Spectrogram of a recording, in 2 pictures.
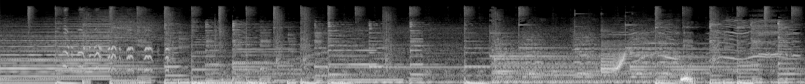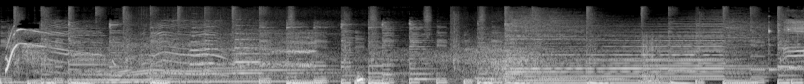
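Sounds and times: cartoon backing music: 0:00.0 - 0:16.0
loud steep rising sweep: 0:08.0 - 0:15.2.

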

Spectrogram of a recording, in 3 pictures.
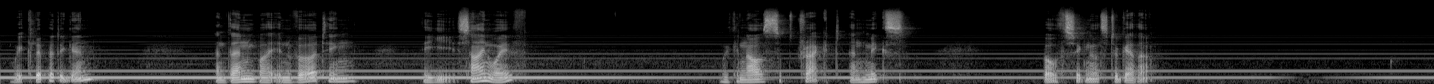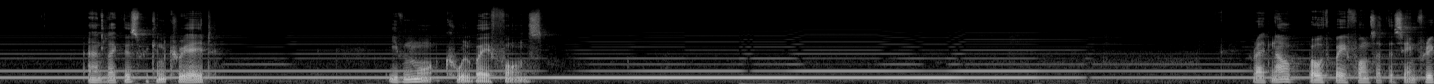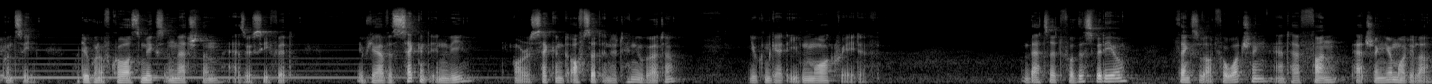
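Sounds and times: steady synthesizer tone: 0:00.0 - 0:43.0.

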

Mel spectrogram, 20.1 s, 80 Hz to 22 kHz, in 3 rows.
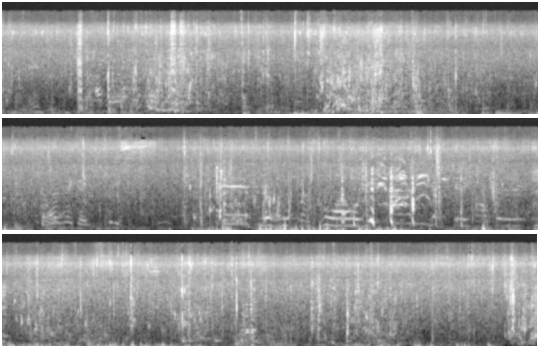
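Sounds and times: paddle strokes splashing water: 0:00.0 - 0:20.0
rain hissing on water: 0:00.0 - 0:20.0.

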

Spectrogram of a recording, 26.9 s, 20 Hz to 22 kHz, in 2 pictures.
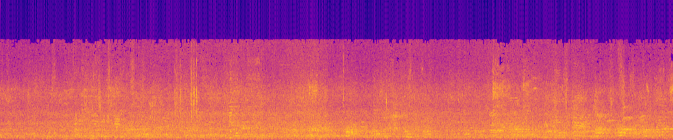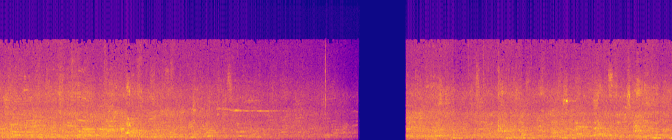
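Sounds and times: crowd chatter in a hall: 0:00.0 - 0:20.6, 0:21.6 - 0:26.9
dogs barking: 0:06.8 - 0:14.8, 0:15.5 - 0:16.4.

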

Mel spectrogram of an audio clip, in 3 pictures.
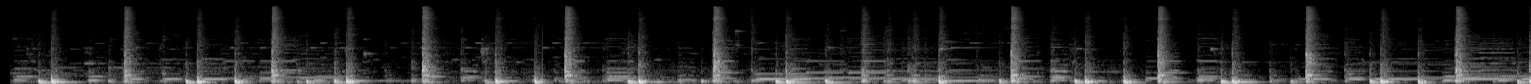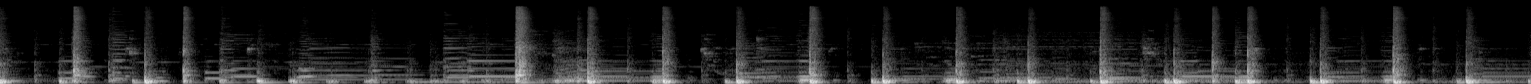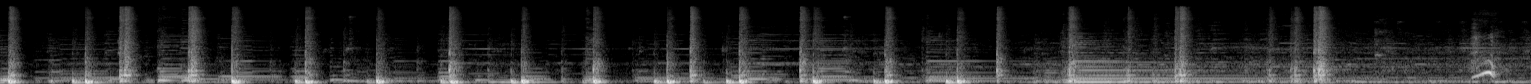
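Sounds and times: acoustic guitar chords: 0:00.1 - 0:45.9
cajon groove: 0:00.1 - 0:45.9.

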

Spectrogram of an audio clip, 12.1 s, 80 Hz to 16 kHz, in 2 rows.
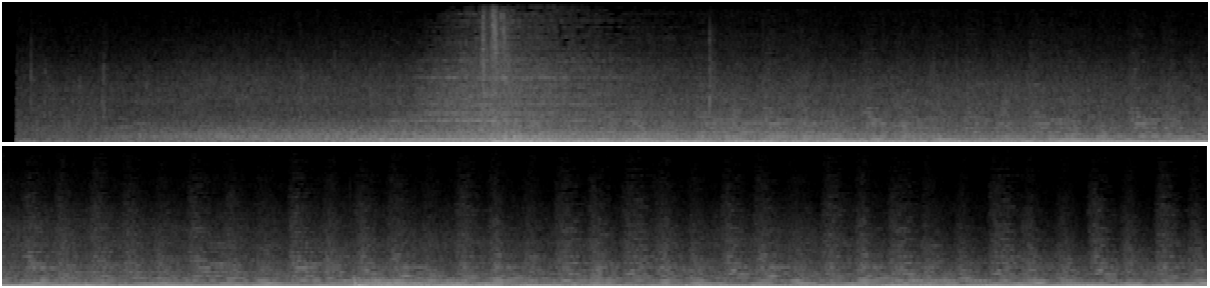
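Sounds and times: rushing noise like surf: 0:00.1 - 0:10.8
low steady drone: 0:00.9 - 0:12.0.

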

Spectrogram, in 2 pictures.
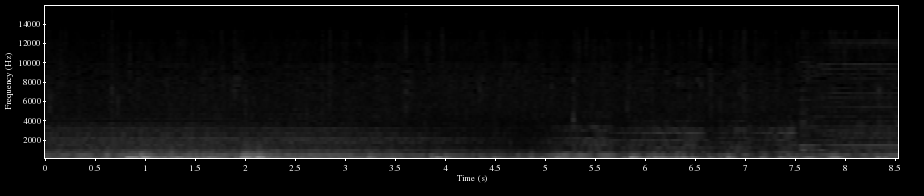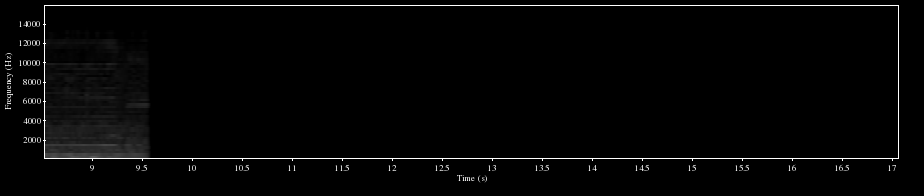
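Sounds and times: steady rain: 0:00.0 - 0:09.6
thunder rumbles: 0:00.0 - 0:09.6.

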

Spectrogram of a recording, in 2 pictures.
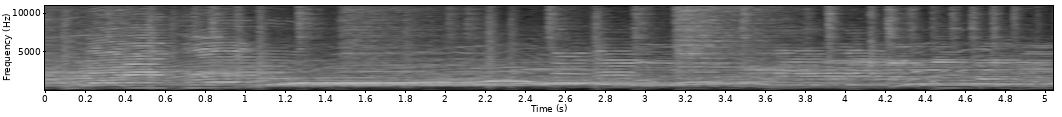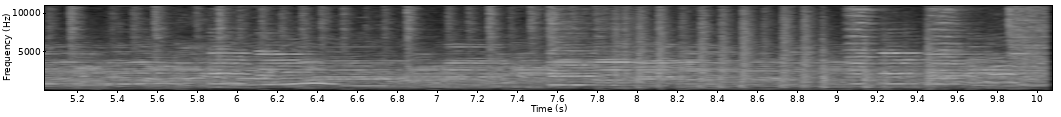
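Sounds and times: crowd cheering: 0:00.0 - 0:10.0
electric guitar melody: 0:00.0 - 0:10.0
live band music: 0:00.0 - 0:10.0.

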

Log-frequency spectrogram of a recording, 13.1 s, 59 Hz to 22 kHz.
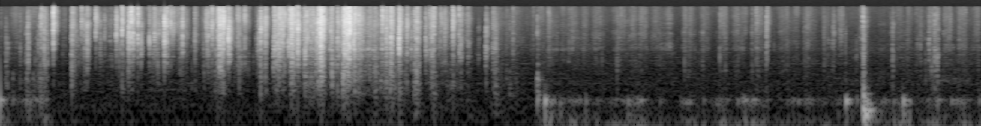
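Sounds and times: wrapper crinkling and tearing: 0:00.0 - 0:06.8.

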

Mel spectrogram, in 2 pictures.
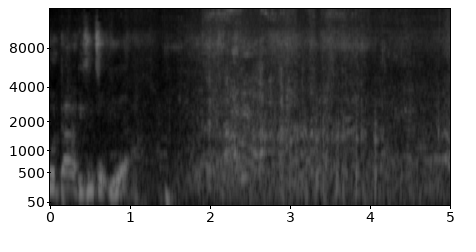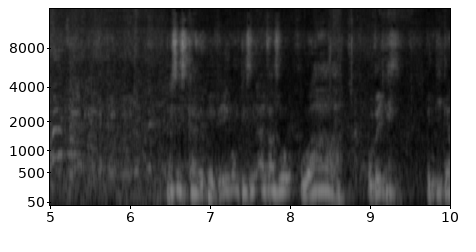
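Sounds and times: audience chatter: 0:01.0 - 0:10.0.

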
